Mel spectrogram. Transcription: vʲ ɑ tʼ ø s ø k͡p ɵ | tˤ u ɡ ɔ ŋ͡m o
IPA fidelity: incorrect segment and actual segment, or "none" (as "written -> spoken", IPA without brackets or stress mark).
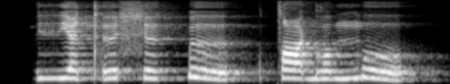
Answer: none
